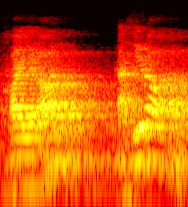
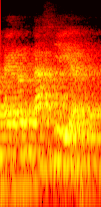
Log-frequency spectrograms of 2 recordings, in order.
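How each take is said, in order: First: The last word ends in -iron, with final n. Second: The last word ends in -ir, no final vowel. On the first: The speaker calls it right. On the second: The speaker calls it wrong. "Jangan khairon kasir"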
